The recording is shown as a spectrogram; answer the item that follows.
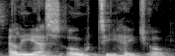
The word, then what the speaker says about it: Lesotho: Yeah, it's Lesotho. Okay, because I think I would pronounce it differently, and I want people to make sure that a lot of people say Lesotho or Lesotho.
